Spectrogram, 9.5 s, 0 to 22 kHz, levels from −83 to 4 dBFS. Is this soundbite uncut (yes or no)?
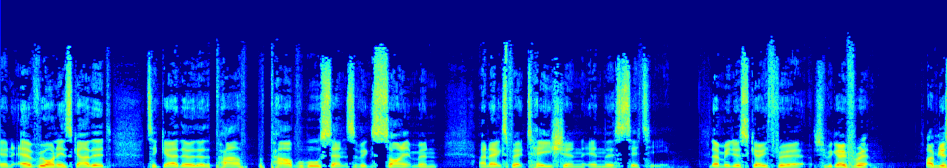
no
